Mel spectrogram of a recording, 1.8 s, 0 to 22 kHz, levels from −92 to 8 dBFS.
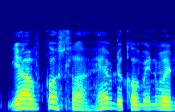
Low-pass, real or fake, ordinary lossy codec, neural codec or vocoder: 7.2 kHz; fake; none; codec, 16 kHz, 16 kbps, FreqCodec, larger model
